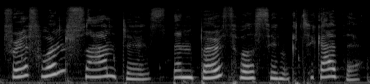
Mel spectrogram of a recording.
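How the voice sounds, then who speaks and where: A woman voicing a refined, grave schoolgirl leader in a game story, formal and measured. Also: very high voice, expressive, faint music behind, voice pushed down, full character voice. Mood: grave, explaining. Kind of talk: visual novel game dialogue read aloud.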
